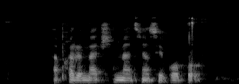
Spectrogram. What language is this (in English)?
French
